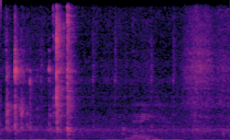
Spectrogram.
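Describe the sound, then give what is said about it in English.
Typing on a computer keyboard as a name is entered: a few quick bursts of clicking keystrokes, bunched at the start and again near the middle, with quieter gaps between and a last brief tap at the end. “I will type it.”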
